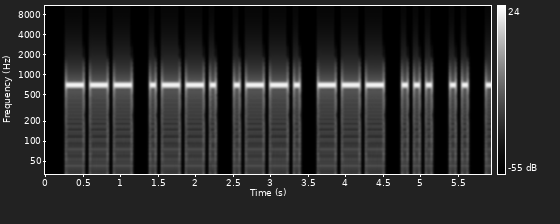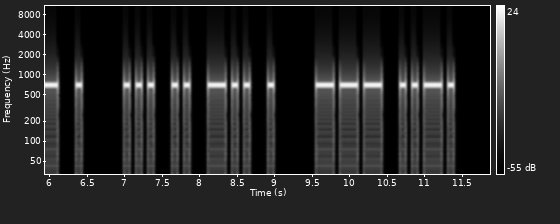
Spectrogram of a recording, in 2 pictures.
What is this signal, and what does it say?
Morse code, heard as a keyed tone, about 14 wpm, 700 Hz. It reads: OPPOSITE SIDE OF
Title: Sets of 5 Words Encore2 15wpm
